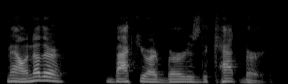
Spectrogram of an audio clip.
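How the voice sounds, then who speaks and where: Deep voiced guy chatting casually, enthusiastic, lots of ums and uhs. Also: expressive, normal speed, bright, forceful tone. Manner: chatty, enthusiastic, with frequent fillers. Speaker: nature show host. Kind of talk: casual talk about backyard birds.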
